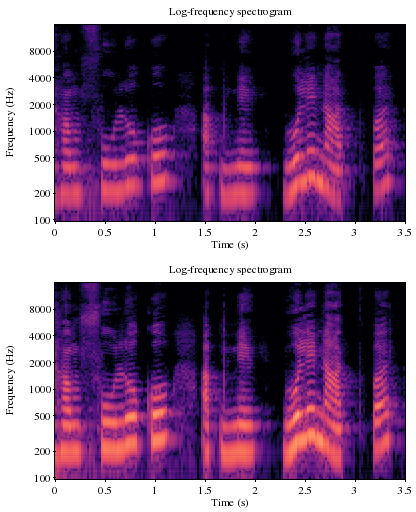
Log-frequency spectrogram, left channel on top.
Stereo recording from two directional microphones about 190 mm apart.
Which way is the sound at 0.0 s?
35° right (ahead or behind).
